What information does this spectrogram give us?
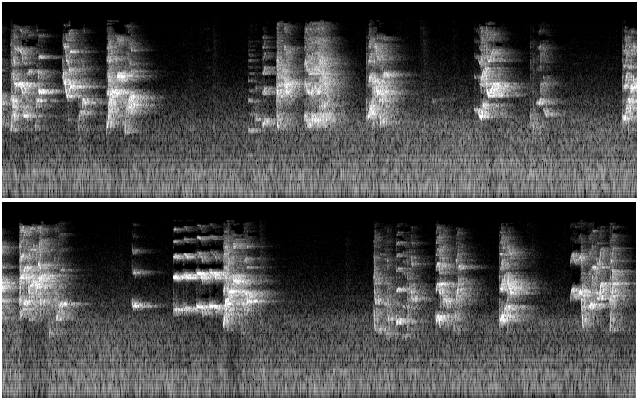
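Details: Energetic lovebird chatter: many sharp, scratchy high chirps in irregular bursts across the whole stretch, one rapid trilled group standing out, over a quiet room background.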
